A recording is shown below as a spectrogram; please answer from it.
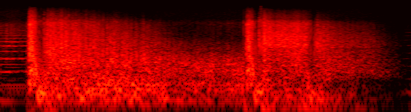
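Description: Heavy artillery fire from a large coastal gun: a sudden blast about a third of a second in with a long decay, then a second blast about two and a half seconds in that fades away.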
